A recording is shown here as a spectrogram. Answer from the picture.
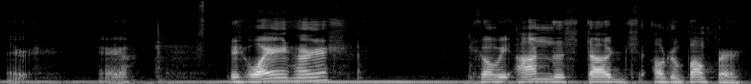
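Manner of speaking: talking around a flashlight in the mouth. Real, not acted. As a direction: mouth full, flashlight held in teeth. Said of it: "I had a flashlight in my mouth".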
